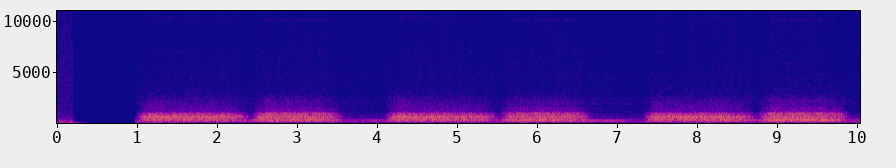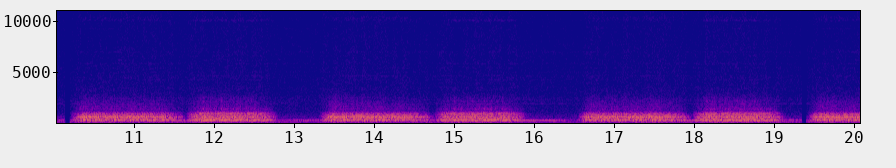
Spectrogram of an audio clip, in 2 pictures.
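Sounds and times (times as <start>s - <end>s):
musical wheezing breath sounds: 1.0s - 20.0s.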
